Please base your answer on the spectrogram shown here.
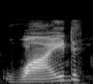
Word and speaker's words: wide: Let's go to the word wide. Okay, make sure to pronounce that D there.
